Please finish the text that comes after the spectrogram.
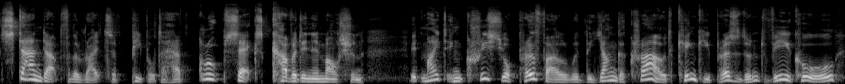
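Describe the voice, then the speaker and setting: A man playing a cool, smooth political adviser with a dry, flirtatious manner in an audio drama. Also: fairly high pitch, sing-song, moderate pace.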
